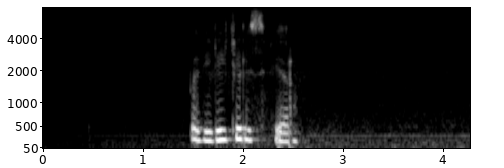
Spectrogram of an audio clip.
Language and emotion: Russian, neutral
